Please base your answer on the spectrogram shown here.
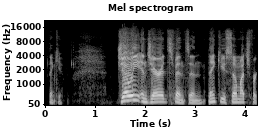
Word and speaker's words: Svendsen: I want to I want to hear you try Spencson. Pretty good. Is it? Okay. Okay. Yeah. All right. Yeah. The D is silent, so just Okay. Cool. Thank you, Joey and Jared Spencson.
